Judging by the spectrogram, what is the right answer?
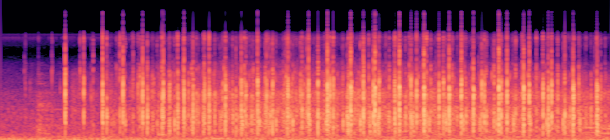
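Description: Audience applauding, a dense patter of many hands that starts about a second in and thins out near the end.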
